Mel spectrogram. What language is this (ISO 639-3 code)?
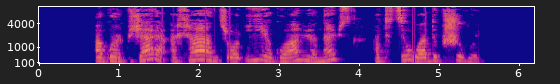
abk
